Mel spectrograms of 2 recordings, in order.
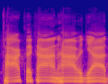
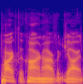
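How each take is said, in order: First: It has an exaggerated, put-on Boston accent. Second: It has a natural, everyday Boston accent. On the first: Outsiders ask for this to mock the accent. The speaker calls it wrong. "That's not how I talk though" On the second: This is how locals really talk. The speaker calls it right. "that's how we normally say it"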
